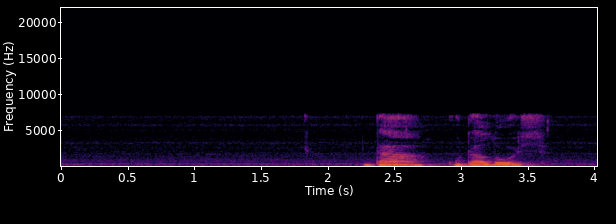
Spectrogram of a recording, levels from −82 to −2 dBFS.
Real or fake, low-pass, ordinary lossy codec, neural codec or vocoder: real; 7.2 kHz; none; none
